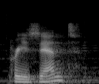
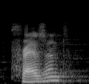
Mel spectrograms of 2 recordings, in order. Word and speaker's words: present: So we have two forms of pronunciation, present and present, right? Present, second part, present, first part.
